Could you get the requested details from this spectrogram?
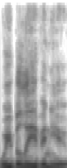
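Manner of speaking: put-on screaming call at full cry, projected far. Describing an imagined bridge where loved ones call out: imitating people screaming. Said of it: "They're screaming".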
